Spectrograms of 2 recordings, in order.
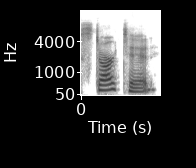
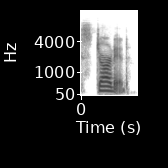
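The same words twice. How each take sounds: First: The middle t is a clear, full t. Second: The middle t is a quick flap. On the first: The speaker calls it wrong. "Instead of saying started" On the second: The speaker calls it right. "you want to say started"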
